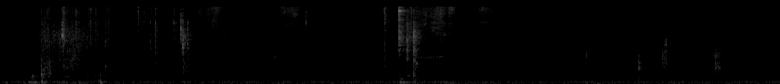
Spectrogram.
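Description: Rustling and crinkling handling noises from things being moved about and rummaged through, with scattered light clicks, loudest about four seconds in.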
